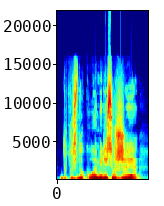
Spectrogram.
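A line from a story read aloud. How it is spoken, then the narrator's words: Howling. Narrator (Russian): взвыл рогатый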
